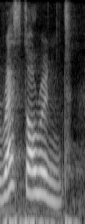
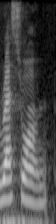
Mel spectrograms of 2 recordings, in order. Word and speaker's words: restaurant: Nhiều bạn vẫn hay đọc là restaurant. Thì cái cách đọc đấy là cách đọc chưa chính xác. Chúng ta sẽ đọc là restaurant. Restaurant. Trọng âm nhấn vào âm đầu tiên, restaurant.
